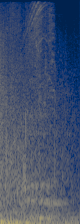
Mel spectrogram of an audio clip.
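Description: A Bombarda blasting spell goes off in Hogwarts Legacy, a loud, close booming burst with a heavy low rumble that fades out over about a second.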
